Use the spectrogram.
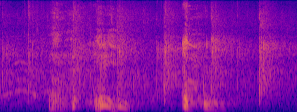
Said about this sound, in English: And you guys are helping us to do that. So give yourself a round of applause real quick here.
